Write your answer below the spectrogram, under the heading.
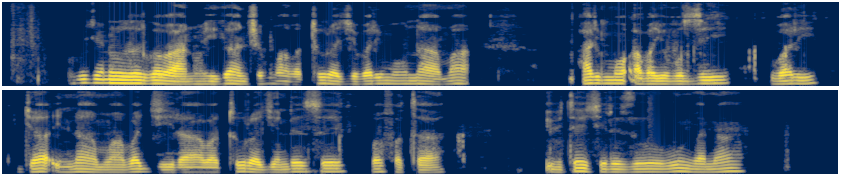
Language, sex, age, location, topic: Kinyarwanda, male, 18-24, Musanze, government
